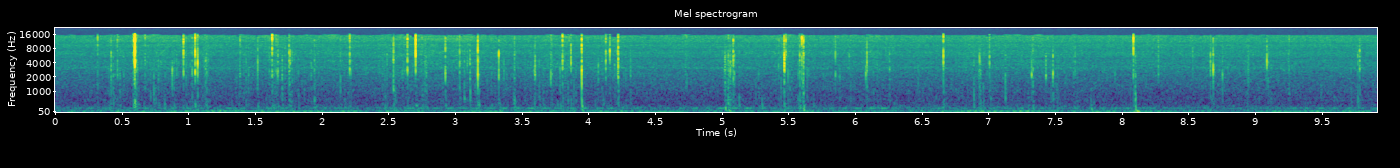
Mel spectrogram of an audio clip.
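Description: Fingertips and nails trace and scratch across a thin, flexible, clear plastic sheet lying flat over a coloured paper picture. Soft crinkles and quiet scratchy patter are heard, with many brief bright clicks over a low steady hum. The sound stays quiet and close throughout.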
